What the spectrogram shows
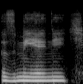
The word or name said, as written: zmieniť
